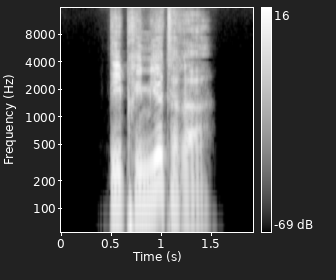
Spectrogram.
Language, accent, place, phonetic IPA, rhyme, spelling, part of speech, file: German, Germany, Berlin, [depʁiˈmiːɐ̯təʁɐ], -iːɐ̯təʁɐ, deprimierterer, adjective, De-deprimierterer.ogg
- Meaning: inflection of deprimiert: 1. strong/mixed nominative masculine singular comparative degree 2. strong genitive/dative feminine singular comparative degree 3. strong genitive plural comparative degree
